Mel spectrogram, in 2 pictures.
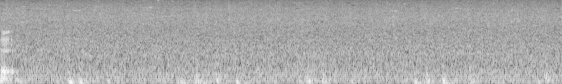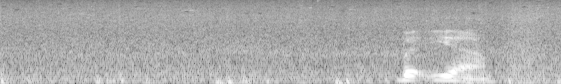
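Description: Hooves thud at a steady gallop on stone.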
